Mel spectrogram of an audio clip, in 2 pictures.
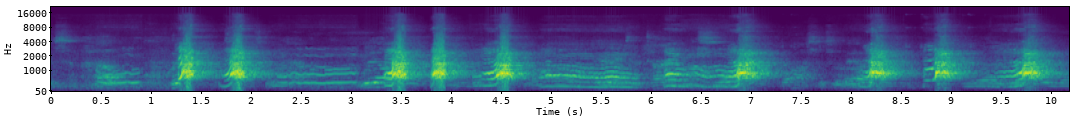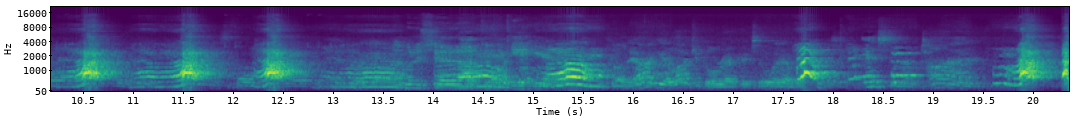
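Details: West Highland White Terrier barking at dogs on television: long irregular volley of sharp barks, some clustered in fast doubles, mixed with yelps and television speech and music throughout.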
